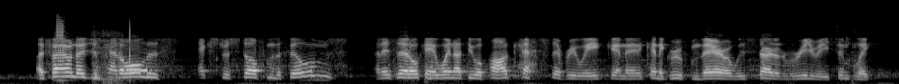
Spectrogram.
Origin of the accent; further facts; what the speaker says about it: Munster, Ireland; Originally, I was born in Cork City. Well, that's the hospital I was born in. I grew up in the country, really. And I grew up in a Roman Catholic family, somewhat religious.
